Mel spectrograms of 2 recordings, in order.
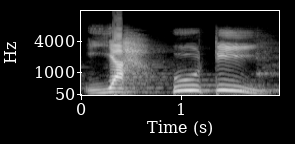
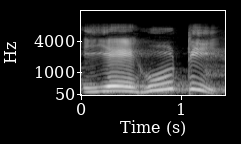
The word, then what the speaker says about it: Yehudi: Kalau misalnya di depan itu ternyata ada Yah, itu mereka membacanya Y. Seperti orang bilang Yahudi. Itu yang betul Yehudi, saudara.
